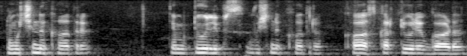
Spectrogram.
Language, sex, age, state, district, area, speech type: Kashmiri, male, 30-45, Jammu and Kashmir, Bandipora, urban, spontaneous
